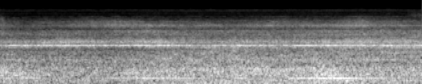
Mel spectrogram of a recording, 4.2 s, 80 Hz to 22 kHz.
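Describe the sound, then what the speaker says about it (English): An HTT-40 trainer aircraft rolling at the Aero India 2025 air show in Bengaluru gives a faint, distant, steady engine drone with a thin constant whine, unbroken and without voices. "The aircraft is now positioning for doing a 270 degrees left roll to turn right."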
